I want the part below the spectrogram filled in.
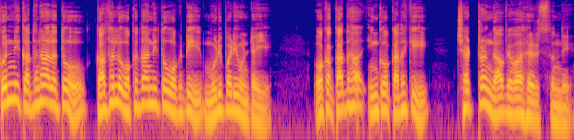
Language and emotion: Telugu, neutral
